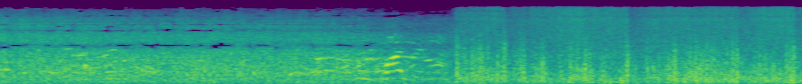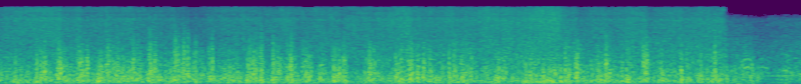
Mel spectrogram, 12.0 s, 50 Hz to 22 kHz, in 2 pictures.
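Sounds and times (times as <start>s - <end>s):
rushing flooded river: 0.0s - 12.0s
wind buffeting microphone: 3.4s - 12.0s.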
